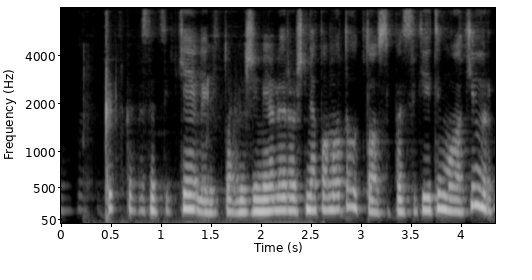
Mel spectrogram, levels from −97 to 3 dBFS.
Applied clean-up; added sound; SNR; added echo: neural mask model DeepFilterNet 3.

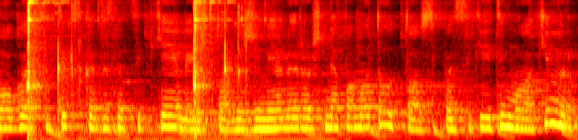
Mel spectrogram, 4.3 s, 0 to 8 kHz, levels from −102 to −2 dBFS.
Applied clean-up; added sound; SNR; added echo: none; Shatter; 0 dB; reverberation time 0.6 s.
